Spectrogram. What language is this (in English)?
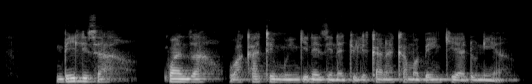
Swahili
